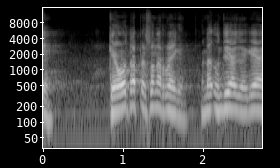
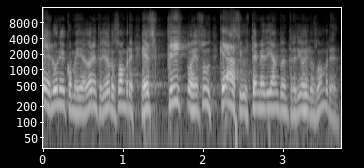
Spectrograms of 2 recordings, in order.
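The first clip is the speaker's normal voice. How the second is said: ordinary talk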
